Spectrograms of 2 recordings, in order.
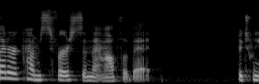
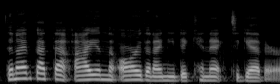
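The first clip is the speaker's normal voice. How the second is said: normal talking voice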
